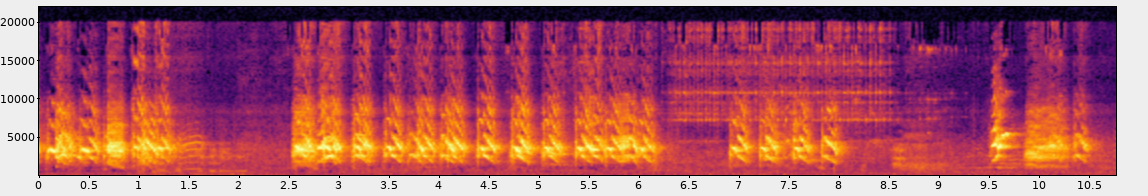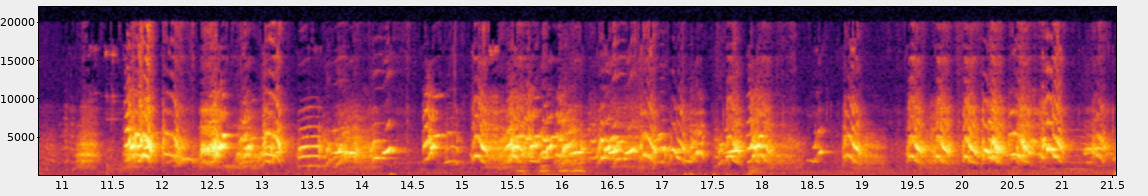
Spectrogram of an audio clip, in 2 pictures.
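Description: Wild Indian Ringneck parrots squawk in repeated harsh, shrill bursts, loud and close, in clustered volleys with brief gaps, while a voice talks intermittently underneath.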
